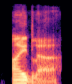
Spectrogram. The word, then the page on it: idler: British English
